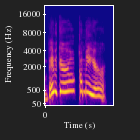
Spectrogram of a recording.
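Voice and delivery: put-on Southern accent, pitched very high. Retelling how the cook at the shelter called her over: imitating a southern accent. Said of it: "from the South, 'cause she'd go".

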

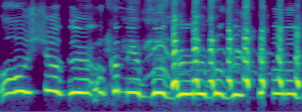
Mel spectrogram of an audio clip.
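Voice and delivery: very high-pitched dog-talk voice. Recalling calling the family dog Sugar: talking-to-the-dog voice. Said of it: "So it'd be like".

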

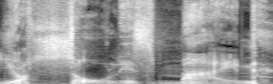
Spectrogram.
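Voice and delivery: whispered, breathy, soft, sinister villain voice. Recalling how you tried to impersonate him as a kid, do a Shang Tsung impression. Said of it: "I tried to impersonate him and go".

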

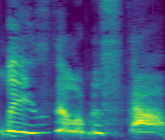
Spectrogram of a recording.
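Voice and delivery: mock begging scream, very high. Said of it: "starts screaming".

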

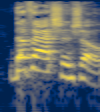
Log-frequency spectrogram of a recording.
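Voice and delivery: loud, excited hollering yell. Telling the group about the weekend plans, yelling. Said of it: "Stop yelling".

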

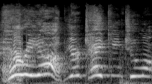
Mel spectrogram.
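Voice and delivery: very high, very loud, shrill screaming. Acting out what a woman screamed at the speaker from outside the bathroom, imitating someone screaming. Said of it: "she's screaming".

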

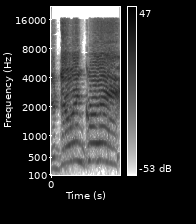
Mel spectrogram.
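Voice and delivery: acted, very high-pitched patronizing, condescending tone. Retelling characters' reply in a show scene, mock-condescending. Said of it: "like just like condescendingly".

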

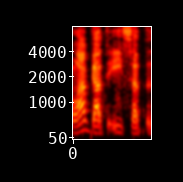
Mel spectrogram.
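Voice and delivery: ordinary delivery

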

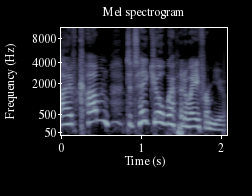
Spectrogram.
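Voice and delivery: high-pitched, posh, robotic droid-like voice. Quoting a line from Snakes on a Plane, in an accidental C-3PO voice. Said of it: "Now I've turned into C-3PO".

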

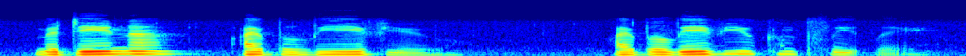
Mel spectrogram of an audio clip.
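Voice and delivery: very gently and tenderly. Dajana, holding medina's hands, speaks to her very gently and tenderly. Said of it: "very gently, very tenderly said".

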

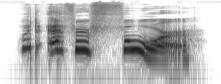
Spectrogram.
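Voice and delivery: very high, loud, cried-out exclamation. Aziraphale answers Crowley's apology, cried out. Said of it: "Cried Aziraphale".

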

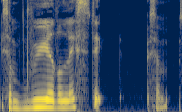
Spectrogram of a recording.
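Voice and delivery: stuttering, stammering speech. Giving an example, then breaking off: stuttering. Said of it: "sorry, um, I stutter".

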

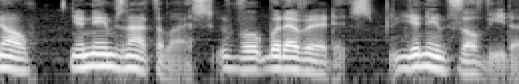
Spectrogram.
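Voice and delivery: put-on drill sergeant voice, heavy, thick New York accent. Retelling first meeting a sergeant as a recruit, the speaker imitates his thick New York accent. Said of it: "he had that really like thick New York accent".

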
